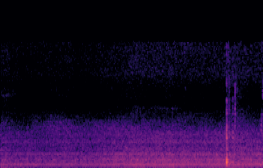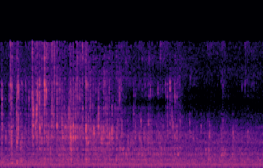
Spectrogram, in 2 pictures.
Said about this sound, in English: when he was with the disciples, took a cup and he poured it out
